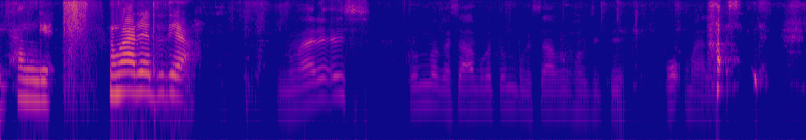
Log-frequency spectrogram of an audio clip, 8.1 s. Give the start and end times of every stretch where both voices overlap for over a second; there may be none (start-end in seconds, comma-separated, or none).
none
